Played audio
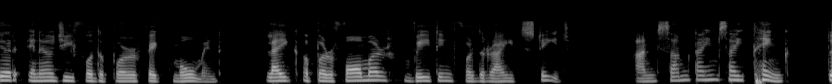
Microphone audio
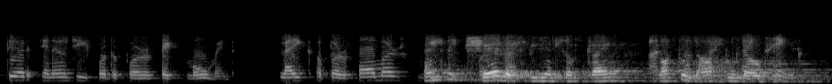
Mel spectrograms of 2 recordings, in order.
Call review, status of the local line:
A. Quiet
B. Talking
B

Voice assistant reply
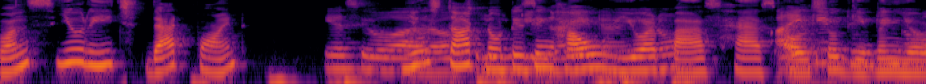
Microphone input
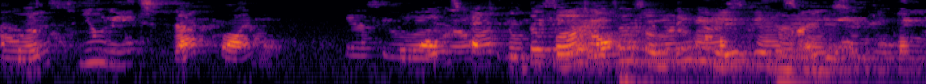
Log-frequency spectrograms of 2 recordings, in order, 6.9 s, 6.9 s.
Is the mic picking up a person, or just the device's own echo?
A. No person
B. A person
B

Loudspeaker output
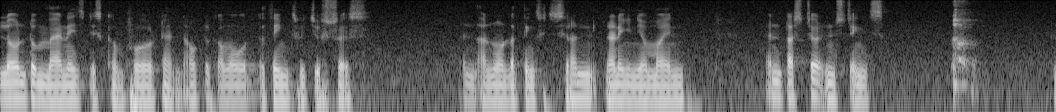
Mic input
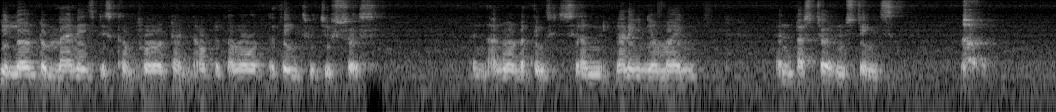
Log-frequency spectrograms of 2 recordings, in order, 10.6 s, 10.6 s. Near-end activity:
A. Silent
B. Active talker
A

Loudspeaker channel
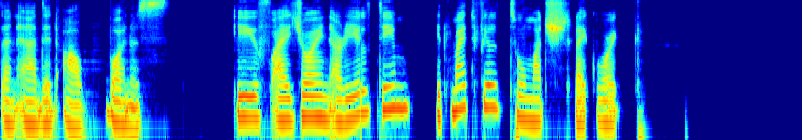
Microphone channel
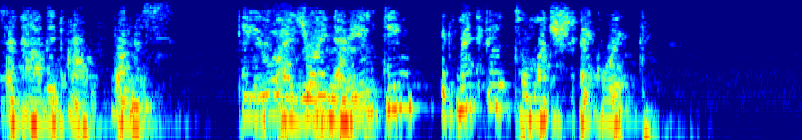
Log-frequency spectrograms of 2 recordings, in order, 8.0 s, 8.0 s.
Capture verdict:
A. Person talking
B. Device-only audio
A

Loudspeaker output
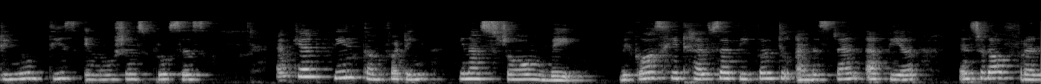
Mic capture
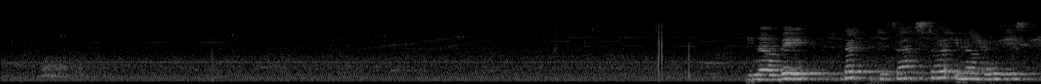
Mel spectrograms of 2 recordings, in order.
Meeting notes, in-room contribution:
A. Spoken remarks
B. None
A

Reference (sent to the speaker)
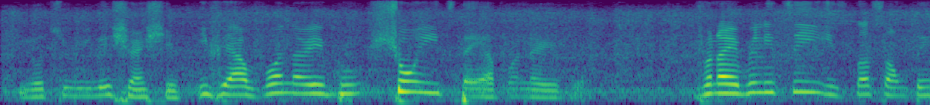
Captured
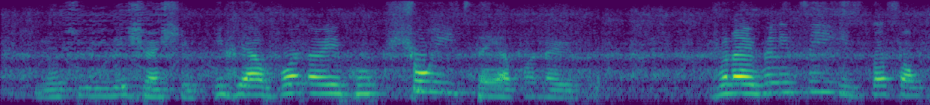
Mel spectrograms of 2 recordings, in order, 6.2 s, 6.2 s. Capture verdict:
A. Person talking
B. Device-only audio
B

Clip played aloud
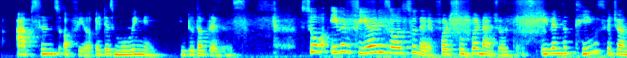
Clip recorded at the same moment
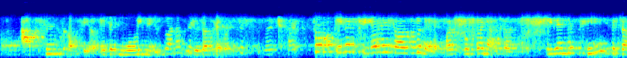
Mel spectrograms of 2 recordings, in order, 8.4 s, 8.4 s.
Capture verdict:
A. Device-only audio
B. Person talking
B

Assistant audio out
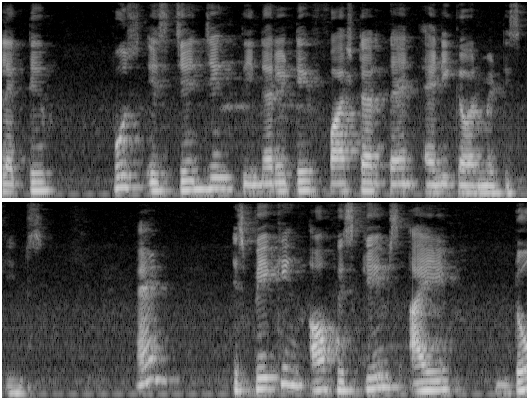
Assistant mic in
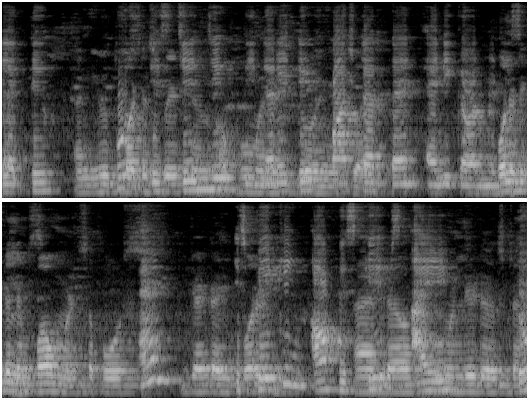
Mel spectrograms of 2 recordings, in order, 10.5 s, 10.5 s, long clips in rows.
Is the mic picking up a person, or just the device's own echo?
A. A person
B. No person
A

